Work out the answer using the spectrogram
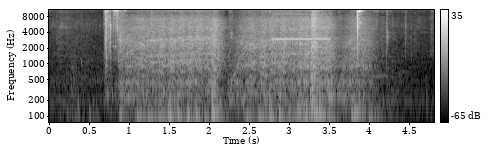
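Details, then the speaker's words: Freshly built VW VR6 engine cranking on a jump after battery died: starter churns unevenly about three times a second for four seconds, never catches; cranks but no start, owner wonders if wires are out of order. "Oof. I don't know. I wonder if it's... I checked my wires. Maybe they're out of order or something."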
